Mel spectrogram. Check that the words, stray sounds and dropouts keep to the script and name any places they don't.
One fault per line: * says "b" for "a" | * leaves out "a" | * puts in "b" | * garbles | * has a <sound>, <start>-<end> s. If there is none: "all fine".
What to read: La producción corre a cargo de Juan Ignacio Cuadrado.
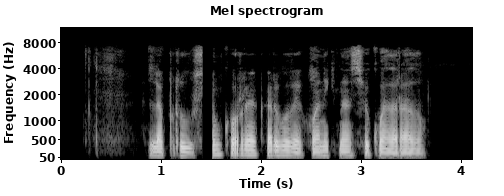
* has a dropout, 1.4-1.5 s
